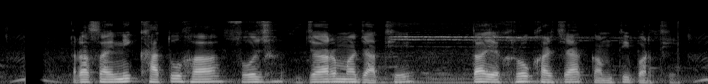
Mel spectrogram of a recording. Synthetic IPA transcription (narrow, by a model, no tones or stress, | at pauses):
ɾəsəjnikʰːat̪ũɦəsod͡ʒʱd͡ʒəɾmə̃d͡ʒat̪ʰet̪əekʰɾokʰəɾt͡ʃakəmt̪ipəɾt̪ʰe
